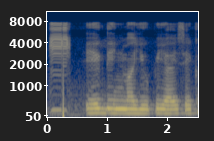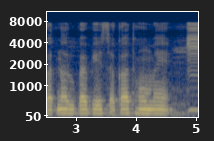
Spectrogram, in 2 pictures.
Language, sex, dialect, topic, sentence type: Chhattisgarhi, male, Central, banking, question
